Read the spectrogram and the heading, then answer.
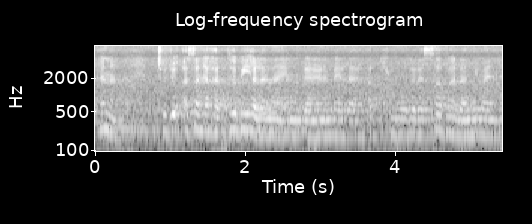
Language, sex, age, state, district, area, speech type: Sindhi, female, 60+, Rajasthan, Ajmer, urban, spontaneous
